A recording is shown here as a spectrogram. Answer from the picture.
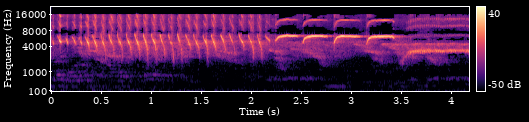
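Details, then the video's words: Canary singing for song training: a quick pulsed trill of rolled notes followed by several long sliding whistled notes and a lower sustained tone. "Video for Canary training 25 m. Canary training 0.25 Hour canario canary song"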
